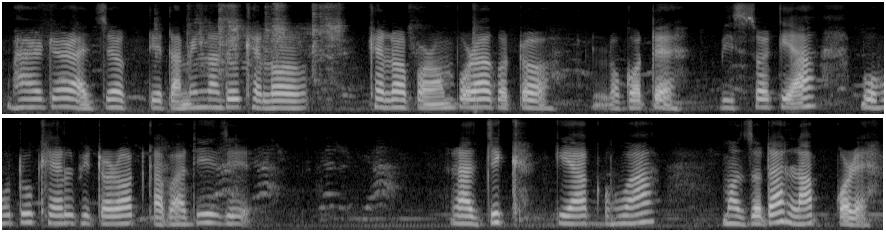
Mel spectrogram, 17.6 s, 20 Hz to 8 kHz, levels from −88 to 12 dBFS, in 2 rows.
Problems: constant background noise, background conversations at intervals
